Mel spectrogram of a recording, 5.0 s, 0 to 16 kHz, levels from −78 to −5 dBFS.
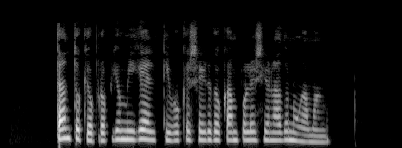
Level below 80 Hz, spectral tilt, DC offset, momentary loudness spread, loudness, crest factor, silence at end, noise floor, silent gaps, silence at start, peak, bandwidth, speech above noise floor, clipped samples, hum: -60 dBFS; -6.5 dB/octave; under 0.1%; 11 LU; -23 LUFS; 24 dB; 0.9 s; -75 dBFS; none; 0.7 s; 0 dBFS; 9.2 kHz; 53 dB; under 0.1%; none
